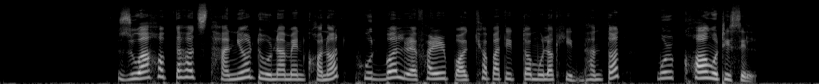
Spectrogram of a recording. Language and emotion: Assamese, angry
